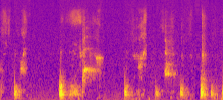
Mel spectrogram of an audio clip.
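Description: Faint writing on a board: a run of short, irregular strokes with a few small squeaks.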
